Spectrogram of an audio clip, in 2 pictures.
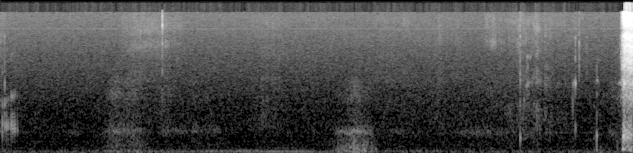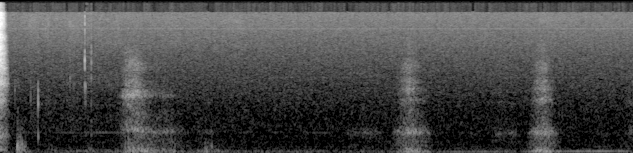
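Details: Person with a cold/flu, very congested and stuffy, with fever, sore throat, cough, dizziness and loss of taste: a sharp, sudden sneeze among soft breathy snorts and sniffs.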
